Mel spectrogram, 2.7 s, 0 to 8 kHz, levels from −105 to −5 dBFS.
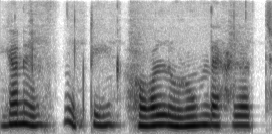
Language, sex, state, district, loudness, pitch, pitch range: Bengali, female, West Bengal, Jalpaiguri, -16 LUFS, 210 Hz, 205-220 Hz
